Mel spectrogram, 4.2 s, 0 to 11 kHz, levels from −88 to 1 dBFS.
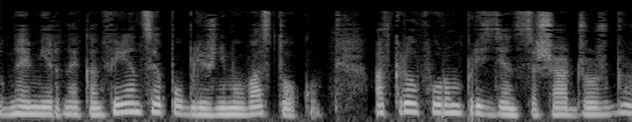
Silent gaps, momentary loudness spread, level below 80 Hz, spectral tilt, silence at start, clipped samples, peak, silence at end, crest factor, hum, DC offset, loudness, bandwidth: none; 8 LU; -62 dBFS; -6.5 dB/octave; 0 s; under 0.1%; -14 dBFS; 0 s; 14 dB; none; under 0.1%; -29 LUFS; 8.8 kHz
